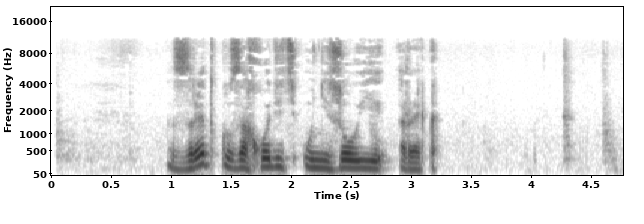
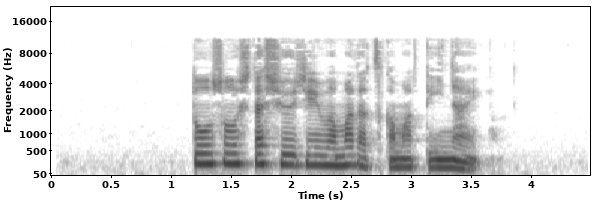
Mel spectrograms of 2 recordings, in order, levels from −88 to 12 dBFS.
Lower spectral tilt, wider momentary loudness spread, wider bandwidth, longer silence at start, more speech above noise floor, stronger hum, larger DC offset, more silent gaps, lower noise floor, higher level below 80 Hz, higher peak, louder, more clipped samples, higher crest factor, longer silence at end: about the same, -5.5 dB/octave vs -6 dB/octave; first, 9 LU vs 4 LU; about the same, 11.5 kHz vs 11.5 kHz; second, 0.95 s vs 1.2 s; about the same, 48 dB vs 49 dB; neither; neither; neither; about the same, -66 dBFS vs -69 dBFS; about the same, -64 dBFS vs -62 dBFS; about the same, -4 dBFS vs -4 dBFS; about the same, -19 LUFS vs -21 LUFS; neither; about the same, 18 dB vs 20 dB; second, 0.45 s vs 0.95 s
